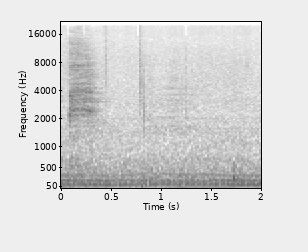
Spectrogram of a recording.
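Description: A Mini Cooper S R56 with an Alta blow-off valve spring fitted drives along, a steady low engine rumble with faint tonal hum throughout and a brief brighter whoosh near the start.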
